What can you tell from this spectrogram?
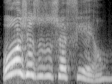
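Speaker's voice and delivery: loud, high burst of praise; joyful praise. Retold or imitated. The man revives, preacher bursts into loud joyful praise. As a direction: shout thanks to heaven. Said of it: "Eu falei desse jeito".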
